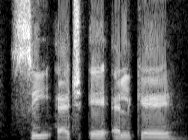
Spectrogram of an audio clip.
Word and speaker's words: chalk: L is silent. ALMOND, amend. CALM, calm. HALF, half. FOLK, fork. SALMON, salmon. PALM, palm. WALK, walk. CHALK, chalk.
